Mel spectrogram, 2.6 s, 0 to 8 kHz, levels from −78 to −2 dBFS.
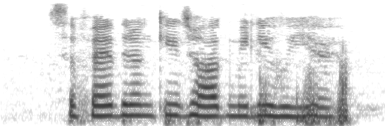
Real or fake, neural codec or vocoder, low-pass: real; none; 7.2 kHz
